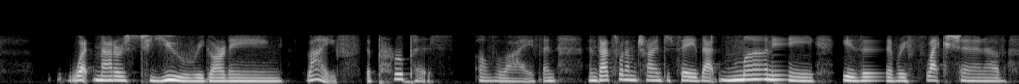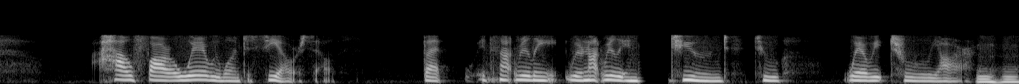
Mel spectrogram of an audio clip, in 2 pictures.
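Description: From 7.5 to 8.11 s, between "trying to say that" and "is a", the audio shows repeated stalls (stutter). Four times in about 0.6 s the playback halts and the last sound is held and repeated, the longest hold about 0.14 s. Altogether about 0.3 s, half that stretch, is filled-in sound rather than new audio, so the speech drags and catches. On a spectrogram this appears as short smeared bands where the harmonics freeze in place, breaking the normal flow of syllables.

At 8.65 to 8.88 s a call audio freeze continues one sound for about 0.22 s as a fading buzz or hiss, with nothing lost once it resumes. The likely cause is packets held up on the way that left the jitter buffer empty. The waveform shows a short repetitive block, and the spectrogram shows static horizontal lines that break the speech's changing pattern.

From 13.56 to 14.89 s, after "we want to see" and before "it's not really we're", there is a jitter buffer speed-up. 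Playback runs at about 112% as the receiver trims whole pitch cycles, roughly 150 ms in total, to cut built-up delay. The pitch stays the same, but the delivery sounds hurried. The spectrogram looks slightly compressed in time, with syllables crowded closer together.

A second call audio freeze runs from 16.58 to 16.89 s, between "we're not really in" and "tuned to". About 0.3 s is filled in. The held sound fades out and then stays silent for about 0.22 s before the speech resumes. This likely comes from the same kind of late packets draining the buffer. The waveform shows a decaying tail followed by a flat line, and the spectrogram shows a blank gap.

From 18.79 to 20.06 s another jitter buffer speed-up plays the audio at about 110%, again trimming roughly 150 ms. The same pitch is kept over a quicker pace, and the spectrogram shows the same tight, time-squeezed spacing. Throughout the clip, the call codec path leaves nothing above 4 kHz, which fits 64 kbps G.711 A-law, and the spectrogram shows a hard ceiling at that frequency.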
